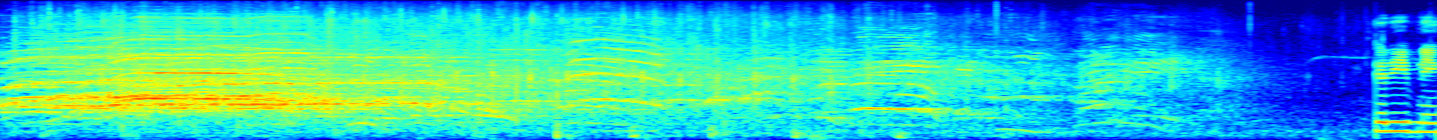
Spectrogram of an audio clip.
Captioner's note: cheers and applause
